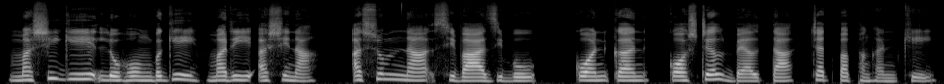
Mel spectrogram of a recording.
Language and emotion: Manipuri, neutral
